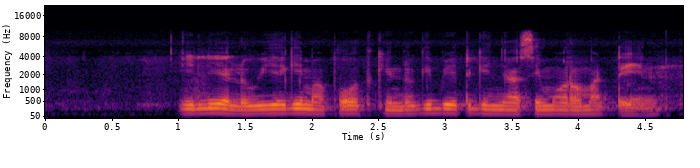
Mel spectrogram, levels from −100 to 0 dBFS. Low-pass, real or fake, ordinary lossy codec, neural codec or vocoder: 9.9 kHz; real; none; none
